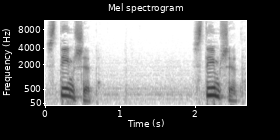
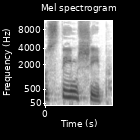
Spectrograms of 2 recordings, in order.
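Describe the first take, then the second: First: Steamship said very slowly, long ee then short i; correct pronunciation. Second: Steamship said wrongly, the way not to say it, slowed down; wrong pronunciation. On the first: Teacher leading the class, slow correct steamship. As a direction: model steamship carefully, syllable by syllable. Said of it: "大声来一遍". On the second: Teacher warning students, demonstrating wrong steamship. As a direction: show the mistake in steamship slowly. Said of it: "注意不要读steamship". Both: Shown as a demonstration.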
